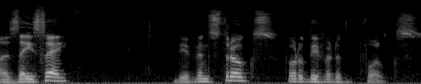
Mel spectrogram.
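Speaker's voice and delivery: put-on attempted Russian accent. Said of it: "Why am I trying to talk like Russian?".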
